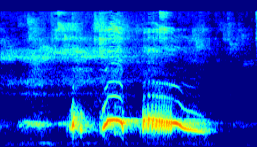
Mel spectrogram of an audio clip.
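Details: Spotted dove cooing to stimulate other doves: a soft coo, then a short note, a bright arched coo and a long buzzy-edged coo that slides downward, the whole phrase about two seconds.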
